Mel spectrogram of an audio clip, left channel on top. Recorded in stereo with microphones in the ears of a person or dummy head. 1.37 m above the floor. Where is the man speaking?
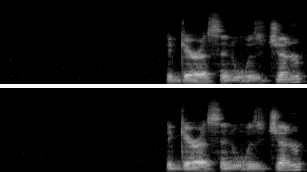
35° right (ahead or behind), 3 m; by 3.0 s 25° right (ahead or behind), 3 m.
